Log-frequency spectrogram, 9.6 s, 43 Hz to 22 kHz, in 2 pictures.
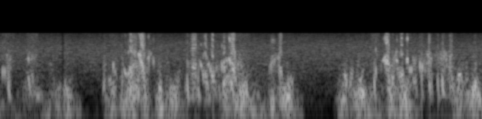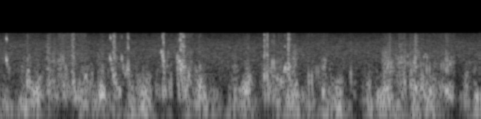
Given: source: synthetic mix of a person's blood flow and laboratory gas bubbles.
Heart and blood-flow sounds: Doppler ultrasound of blood flow; precordium
0.00-0.17 s: bubbles
0.27-0.45 s: bubbles
1.03-1.20 s: bubbles
1.22-1.57 s: bubbles
1.84-2.52 s: bubbles
2.70-2.93 s: bubbles
3.72-4.60 s: bubbles
4.86-4.96 s: bubbles
5.07-5.71 s: bubbles
5.90-6.18 s: bubbles
6.36-6.87 s: bubbles
7.43-7.84 s: bubbles
7.88-8.12 s: bubbles
8.32-8.42 s: bubbles
8.65-9.40 s: bubbles
From the record:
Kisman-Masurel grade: 342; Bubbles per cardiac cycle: rolling drumbeat, 9 or more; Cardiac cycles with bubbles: 100%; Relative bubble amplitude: moderate (0.250 to 0.450); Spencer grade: 3 (all of the cardiac periods contain showers or single bubble signals, but not dominating or overriding the cardiac motion signals); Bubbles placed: only in the low amplitude regions of the cardiac cycle

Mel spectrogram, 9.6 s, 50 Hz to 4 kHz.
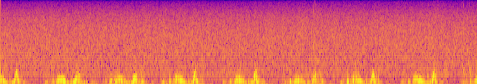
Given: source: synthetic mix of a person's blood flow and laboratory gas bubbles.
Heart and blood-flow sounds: Doppler ultrasound of blood flow; precordium
6.25-6.37 s: bubbles
6.92-6.96 s: bubbles
7.06-7.18 s: bubbles
8.45-9.04 s: bubbles
9.19-9.47 s: bubbles
From the record:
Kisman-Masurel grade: 221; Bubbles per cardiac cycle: several, 3 to 8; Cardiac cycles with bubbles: 10 to 50%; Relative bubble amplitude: barely perceptible (0.100 to 0.250); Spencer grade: 2 (many but less than half of the cardiac periods contain bubble signals, singularly or in groups); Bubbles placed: anywhere in the cardiac cycle

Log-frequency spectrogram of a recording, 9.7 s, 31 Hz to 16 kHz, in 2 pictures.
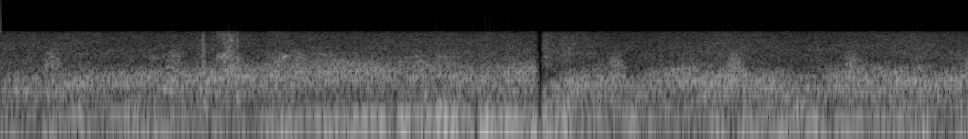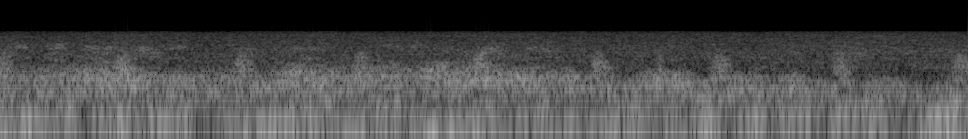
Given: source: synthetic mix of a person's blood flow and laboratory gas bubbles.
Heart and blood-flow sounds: Doppler ultrasound of blood flow; subclavian vein
0.97-1.24 s: bubbles
1.33-1.50 s: bubbles
From the record:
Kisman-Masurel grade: 221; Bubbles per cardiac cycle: several, 3 to 8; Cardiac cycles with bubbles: 10 to 50%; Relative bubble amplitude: barely perceptible (0.100 to 0.250); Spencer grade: 2 (many but less than half of the cardiac periods contain bubble signals, singularly or in groups); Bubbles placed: anywhere in the cardiac cycle

